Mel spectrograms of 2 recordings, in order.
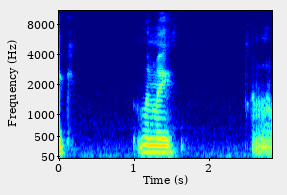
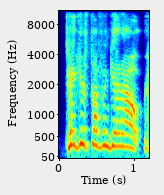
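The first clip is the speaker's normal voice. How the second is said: higher, louder mock yell of the rude attendant; retold yell; 7 semitones higher, 5 dB louder than usual. Retelling how the laundromat guy yelled at her, mock yell. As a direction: bark it like the grumpy laundromat guy. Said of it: "He yelled at me".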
